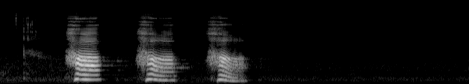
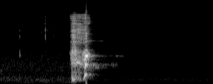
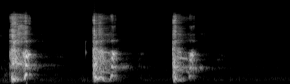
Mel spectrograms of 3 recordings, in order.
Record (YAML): exhalation_length: 4.7 s
exhalation_amplitude: 24906
exhalation_signal_mean_std_ratio: 0.32
cough_length: 2.1 s
cough_amplitude: 32768
cough_signal_mean_std_ratio: 0.2
three_cough_length: 2.9 s
three_cough_amplitude: 31783
three_cough_signal_mean_std_ratio: 0.35
survey_phase: alpha (2021-03-01 to 2021-08-12)
age: 45-64
gender: Female
wearing_mask: 'No'
symptom_none: true
smoker_status: Never smoked
respiratory_condition_asthma: false
respiratory_condition_other: false
recruitment_source: REACT
submission_delay: 2 days
covid_test_result: Negative
covid_test_method: RT-qPCR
